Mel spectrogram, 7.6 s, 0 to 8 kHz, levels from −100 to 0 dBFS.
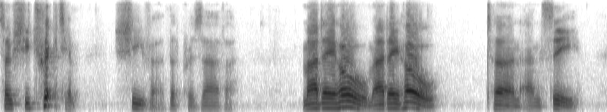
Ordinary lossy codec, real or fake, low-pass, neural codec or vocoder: Opus, 16 kbps; real; 7.2 kHz; none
